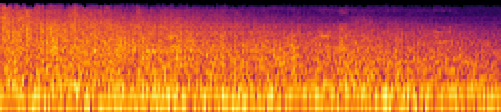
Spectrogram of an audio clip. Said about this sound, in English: It contorts against the blinding force, writhes, bulges obscenely, and then, with terrific finality, it explodes.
